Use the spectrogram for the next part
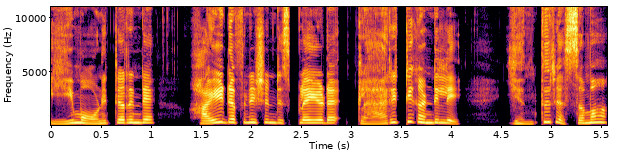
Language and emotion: Malayalam, surprised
